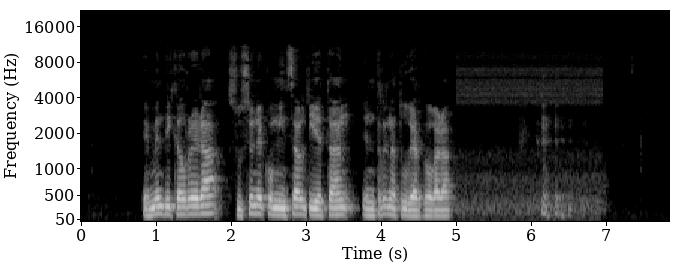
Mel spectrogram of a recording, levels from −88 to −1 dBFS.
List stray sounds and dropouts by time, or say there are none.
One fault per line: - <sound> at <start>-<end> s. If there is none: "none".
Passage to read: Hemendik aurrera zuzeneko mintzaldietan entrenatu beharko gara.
- dropout at 3.0-3.0 s
- laugh at 5.8-6.8 s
